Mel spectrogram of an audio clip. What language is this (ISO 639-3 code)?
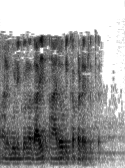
mal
